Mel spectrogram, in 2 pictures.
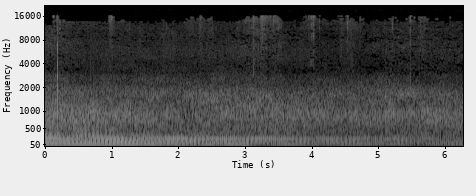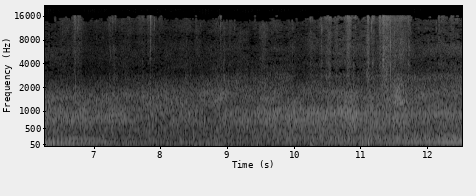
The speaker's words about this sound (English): Cars and people.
